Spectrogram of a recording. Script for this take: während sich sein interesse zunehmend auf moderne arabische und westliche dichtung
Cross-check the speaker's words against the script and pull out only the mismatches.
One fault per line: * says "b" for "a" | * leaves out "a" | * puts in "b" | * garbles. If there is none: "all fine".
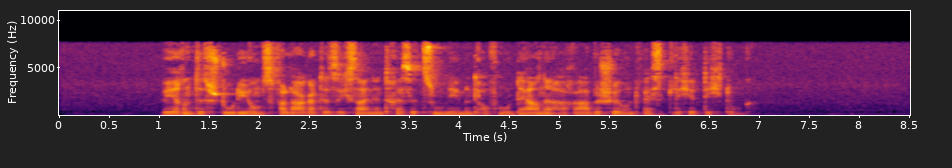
* puts in "des studiums verlagerte"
